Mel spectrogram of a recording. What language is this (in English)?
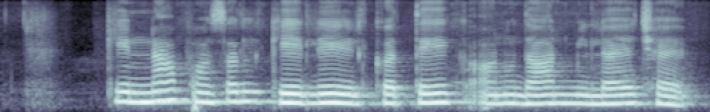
Maithili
